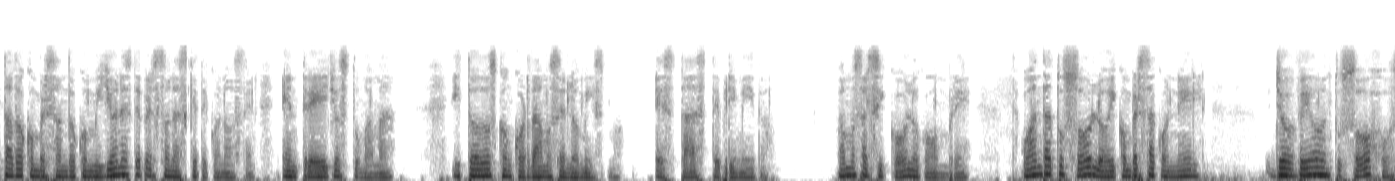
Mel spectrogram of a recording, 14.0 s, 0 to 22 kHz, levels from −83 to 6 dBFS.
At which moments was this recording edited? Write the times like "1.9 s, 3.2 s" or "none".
none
